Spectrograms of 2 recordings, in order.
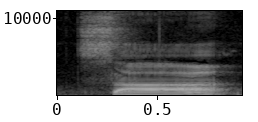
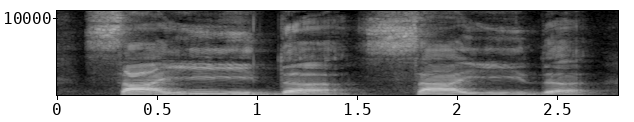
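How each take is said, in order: First: "Saída" split, a long pause between Sa and ída; syllable by syllable. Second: "Saída" said whole, the Í loud and drawn out; stressed hiatus vowel. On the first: Teacher showing a hiatus as separated vowels, syllable by syllable. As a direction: break "Saída" apart: Sa, then ída. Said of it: "Hiato é a separação". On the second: Teacher proving A and I are separate syllables, stressed Í. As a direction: lean long on the Í of "Saída". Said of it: "A e I estão em sílabas diferentes". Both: Shown as a demonstration.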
